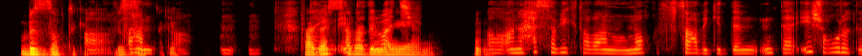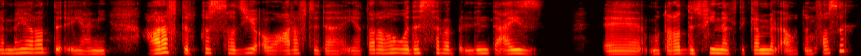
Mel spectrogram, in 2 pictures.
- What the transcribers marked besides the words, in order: none
- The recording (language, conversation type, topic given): Arabic, advice, إيه اللي مخليك/مخليا محتار/محتارة بين إنك تكمّل/تكمّلي في العلاقة ولا تنفصل/تنفصلي؟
